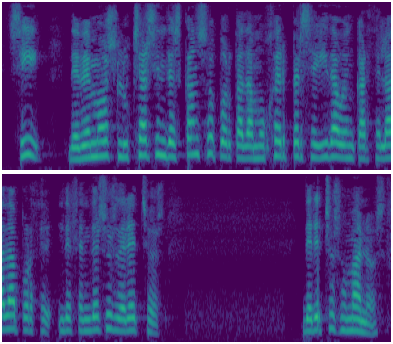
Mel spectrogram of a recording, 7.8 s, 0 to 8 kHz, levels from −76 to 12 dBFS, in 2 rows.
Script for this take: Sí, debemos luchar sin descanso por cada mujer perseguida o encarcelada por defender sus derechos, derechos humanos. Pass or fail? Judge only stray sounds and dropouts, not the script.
pass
